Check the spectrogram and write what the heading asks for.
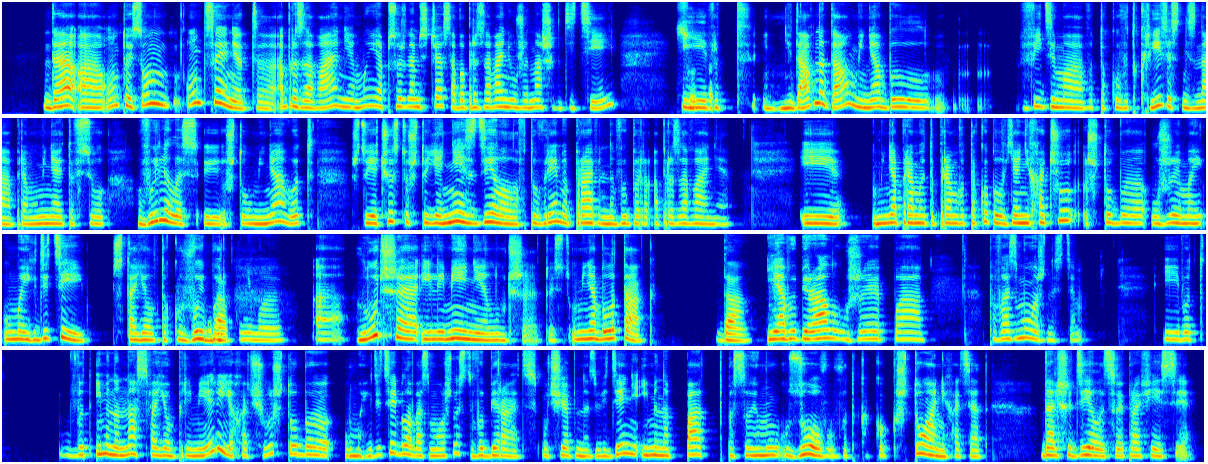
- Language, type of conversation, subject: Russian, advice, Как вы переживаете сожаление об упущенных возможностях?
- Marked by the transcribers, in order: tapping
